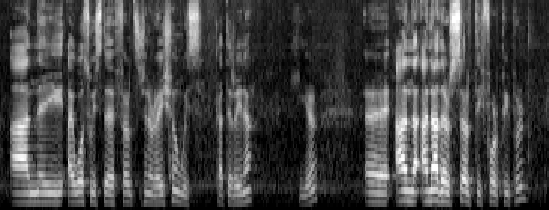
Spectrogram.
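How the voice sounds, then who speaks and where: A man with a Spanish accent speaks at a moderate pace in a fairly high pitch, his intonation flat and monotone. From Argentina. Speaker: leadership trainer. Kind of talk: lecture. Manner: halting.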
